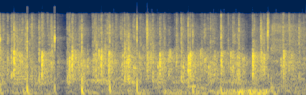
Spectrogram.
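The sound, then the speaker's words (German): A crowd applauds steadily, many hands clapping in a dense, continuous patter with sharp individual claps standing out, fairly loud and sustained throughout. “Applaus.”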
